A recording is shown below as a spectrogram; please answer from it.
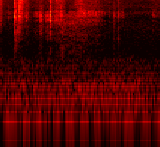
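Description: Origami paper rustling and rubbing softly as hands fold and crease it, mostly in the first half, over a steady low hum.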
